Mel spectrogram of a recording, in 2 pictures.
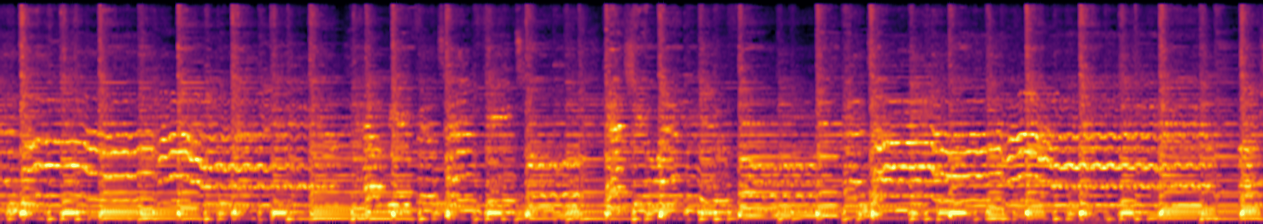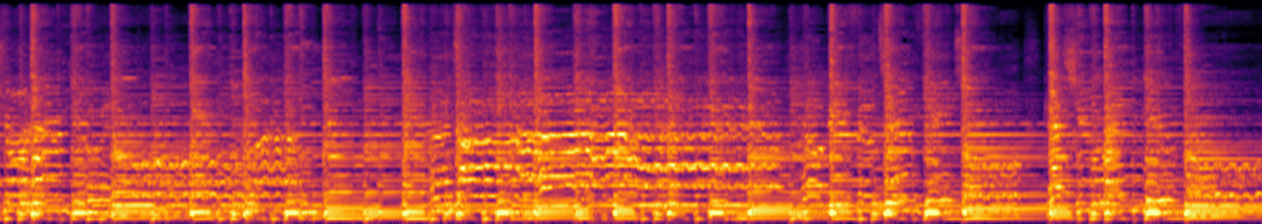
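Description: Live acoustic folk song: a woman singing with vibrato over a steadily strummed acoustic guitar, with a man's voice joining in at times.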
